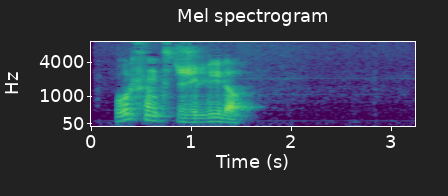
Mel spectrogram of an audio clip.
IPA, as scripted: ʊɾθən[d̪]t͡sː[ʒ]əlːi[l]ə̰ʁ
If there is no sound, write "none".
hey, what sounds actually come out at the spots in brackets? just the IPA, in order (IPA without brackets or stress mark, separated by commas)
t̪, ʒ, l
